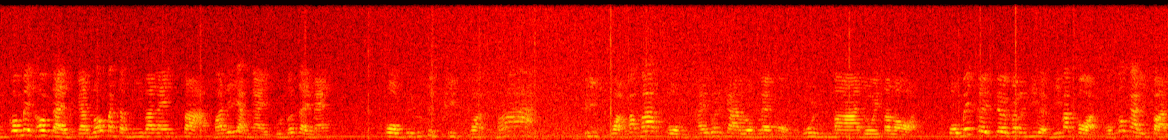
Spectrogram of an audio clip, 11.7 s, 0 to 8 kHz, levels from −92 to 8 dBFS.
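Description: Nothing's actually wrong with this bit of speech: it has the usual sound of a wideband call, with content stopping around 8 kHz as you'd expect from a G.722-style codec, and some room background sitting roughly 13 dB under the talking.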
